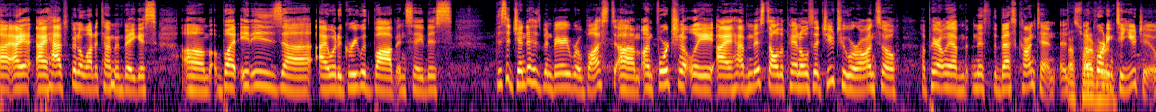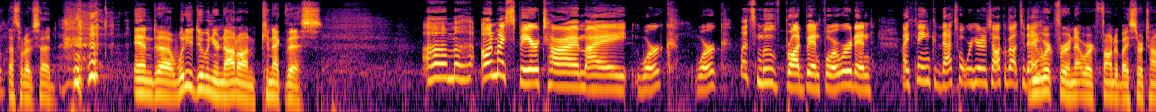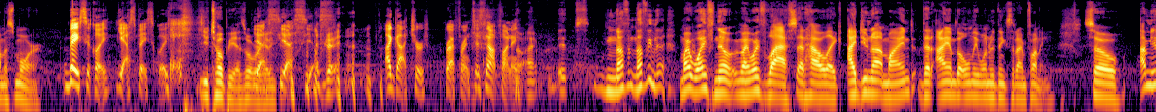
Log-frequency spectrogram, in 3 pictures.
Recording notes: joined live from Broadband Communities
